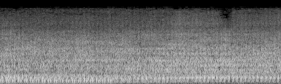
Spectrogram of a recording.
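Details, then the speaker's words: John Deere LT133 lawn tractor, hard to start (possibly gummed carburetor suspected): loud, even single-cylinder chatter at steady speed with no misses or knocks; runs well once started. "It runs like a top. It sounds really good."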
